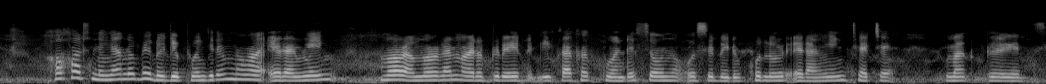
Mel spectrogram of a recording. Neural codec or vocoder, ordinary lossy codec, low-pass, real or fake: codec, 16 kHz, 1 kbps, FreqCodec, larger model; none; 7.2 kHz; fake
